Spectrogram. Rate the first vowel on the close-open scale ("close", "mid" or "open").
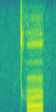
mid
